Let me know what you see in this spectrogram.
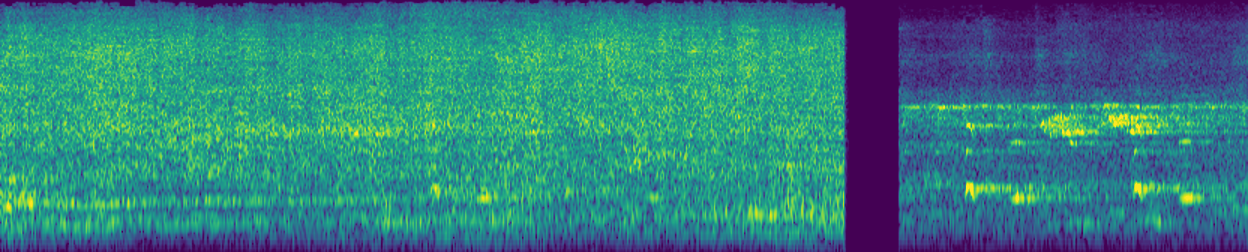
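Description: Keihan electric commuter train running past along the platform: a loud, steady rush of wheels on rail and passing cars, with faint motor tones slowly falling in pitch as it slows. After a cut about seven seconds in, the sound drops to a quieter station background with short tones and a few brief knocks.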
